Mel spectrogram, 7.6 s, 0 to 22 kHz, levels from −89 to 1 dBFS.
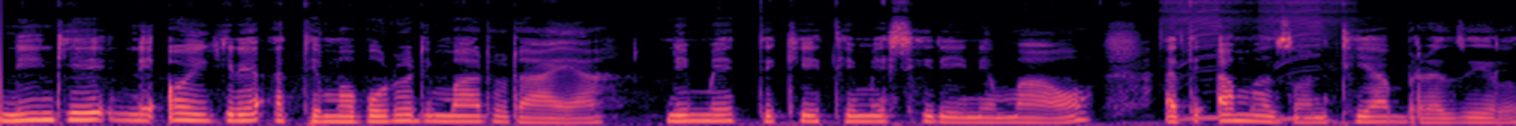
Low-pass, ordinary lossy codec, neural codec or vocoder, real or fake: none; none; none; real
